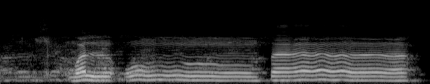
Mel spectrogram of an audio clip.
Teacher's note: তো নুন সাকিনের পরে হরফে ইখফা থেকে সা আসছে, তো নুন সাকিনের আওয়াজকে এক আলিফ পরিমাণ গুন্না সহ পড়তে হবে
